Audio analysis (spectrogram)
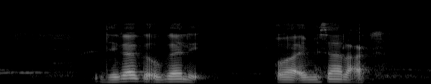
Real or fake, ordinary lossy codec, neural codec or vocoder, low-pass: real; none; none; none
